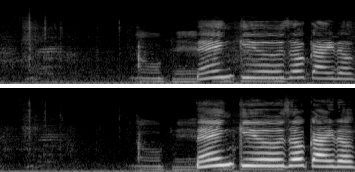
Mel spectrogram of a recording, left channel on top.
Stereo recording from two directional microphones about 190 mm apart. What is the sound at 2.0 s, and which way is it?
Speech, 45° right (ahead or behind).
